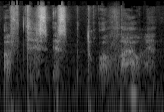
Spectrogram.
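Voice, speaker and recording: A person whispering breathily in a halting ASMR explainer about anime lore, often repeating phrases. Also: a bit bright. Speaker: YouTuber, ASMR host.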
